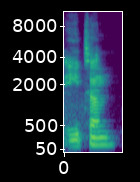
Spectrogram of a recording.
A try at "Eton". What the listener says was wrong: Not Ethan. Eton.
